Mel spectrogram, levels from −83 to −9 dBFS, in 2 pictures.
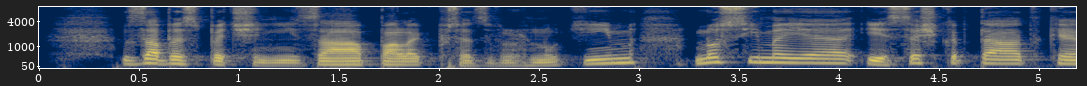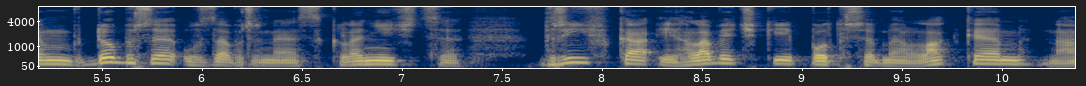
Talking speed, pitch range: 110 wpm, 100-145 Hz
